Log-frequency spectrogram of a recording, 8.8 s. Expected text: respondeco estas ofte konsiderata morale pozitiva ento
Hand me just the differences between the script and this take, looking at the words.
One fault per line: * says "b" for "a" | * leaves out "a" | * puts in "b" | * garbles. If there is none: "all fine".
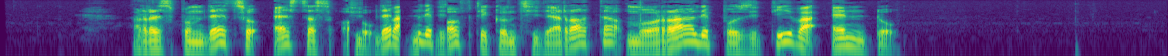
* garbles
